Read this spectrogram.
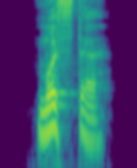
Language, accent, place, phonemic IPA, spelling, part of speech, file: German, Germany, Berlin, /ˈmʊstə/, musste, verb, De-musste.ogg
- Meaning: first/third-person singular preterite of müssen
